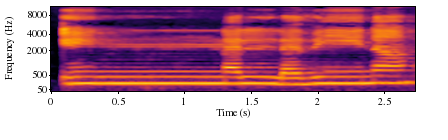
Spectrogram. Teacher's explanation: یا مدہ ہے، ایک الف کے برابر کھینچ کے پڑھیں گے۔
